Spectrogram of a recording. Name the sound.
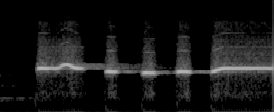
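whistling a tune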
